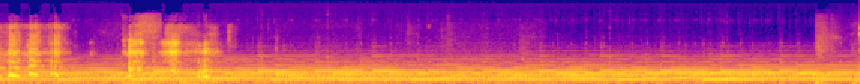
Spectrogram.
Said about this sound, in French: C'est juste que mon chien veut, pleure parce qu'il veut aller faire pipi.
